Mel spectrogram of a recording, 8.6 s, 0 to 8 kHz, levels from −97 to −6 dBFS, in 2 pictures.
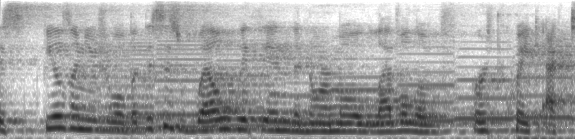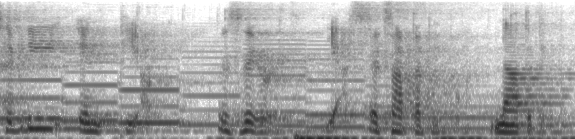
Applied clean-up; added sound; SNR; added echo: none; Wind instrument, woodwind instrument; 10 dB; reverberation time 2.8 s.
